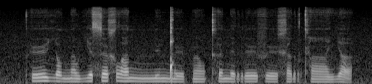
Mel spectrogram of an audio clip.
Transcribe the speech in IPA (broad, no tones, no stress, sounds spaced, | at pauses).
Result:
pʰ øː ʎ ø lˠ n ã w ʎ ə s œ x lˠ a nː y ŋ͡ǃ øː p œ̃ lˠ kʰ ə n ɛ r øː f øː x a r kʰ ãː ʎ a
